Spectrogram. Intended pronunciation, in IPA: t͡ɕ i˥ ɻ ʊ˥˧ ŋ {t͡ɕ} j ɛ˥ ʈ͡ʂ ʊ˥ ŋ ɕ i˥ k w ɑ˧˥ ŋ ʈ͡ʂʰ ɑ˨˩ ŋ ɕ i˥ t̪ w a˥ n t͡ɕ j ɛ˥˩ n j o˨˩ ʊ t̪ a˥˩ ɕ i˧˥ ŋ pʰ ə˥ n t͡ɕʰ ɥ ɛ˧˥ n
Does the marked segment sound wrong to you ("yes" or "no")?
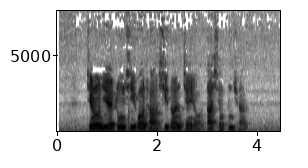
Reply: no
